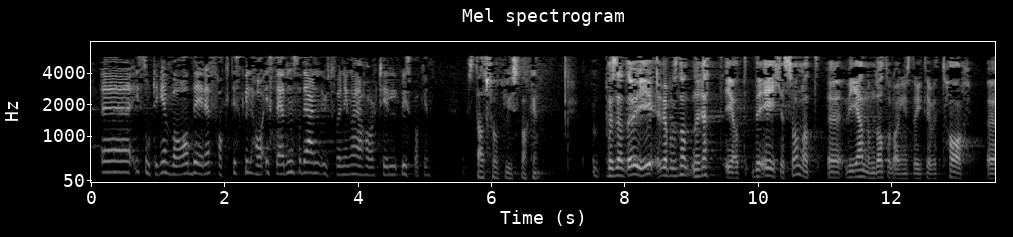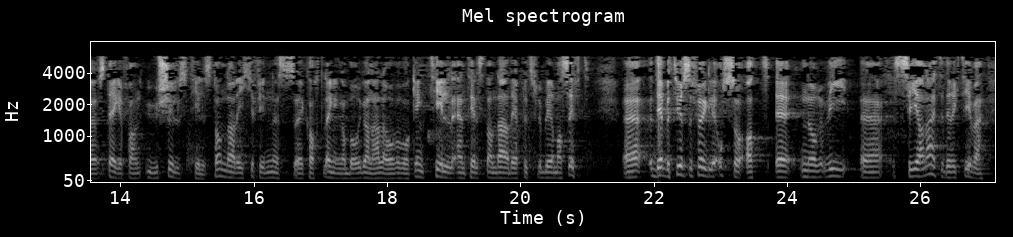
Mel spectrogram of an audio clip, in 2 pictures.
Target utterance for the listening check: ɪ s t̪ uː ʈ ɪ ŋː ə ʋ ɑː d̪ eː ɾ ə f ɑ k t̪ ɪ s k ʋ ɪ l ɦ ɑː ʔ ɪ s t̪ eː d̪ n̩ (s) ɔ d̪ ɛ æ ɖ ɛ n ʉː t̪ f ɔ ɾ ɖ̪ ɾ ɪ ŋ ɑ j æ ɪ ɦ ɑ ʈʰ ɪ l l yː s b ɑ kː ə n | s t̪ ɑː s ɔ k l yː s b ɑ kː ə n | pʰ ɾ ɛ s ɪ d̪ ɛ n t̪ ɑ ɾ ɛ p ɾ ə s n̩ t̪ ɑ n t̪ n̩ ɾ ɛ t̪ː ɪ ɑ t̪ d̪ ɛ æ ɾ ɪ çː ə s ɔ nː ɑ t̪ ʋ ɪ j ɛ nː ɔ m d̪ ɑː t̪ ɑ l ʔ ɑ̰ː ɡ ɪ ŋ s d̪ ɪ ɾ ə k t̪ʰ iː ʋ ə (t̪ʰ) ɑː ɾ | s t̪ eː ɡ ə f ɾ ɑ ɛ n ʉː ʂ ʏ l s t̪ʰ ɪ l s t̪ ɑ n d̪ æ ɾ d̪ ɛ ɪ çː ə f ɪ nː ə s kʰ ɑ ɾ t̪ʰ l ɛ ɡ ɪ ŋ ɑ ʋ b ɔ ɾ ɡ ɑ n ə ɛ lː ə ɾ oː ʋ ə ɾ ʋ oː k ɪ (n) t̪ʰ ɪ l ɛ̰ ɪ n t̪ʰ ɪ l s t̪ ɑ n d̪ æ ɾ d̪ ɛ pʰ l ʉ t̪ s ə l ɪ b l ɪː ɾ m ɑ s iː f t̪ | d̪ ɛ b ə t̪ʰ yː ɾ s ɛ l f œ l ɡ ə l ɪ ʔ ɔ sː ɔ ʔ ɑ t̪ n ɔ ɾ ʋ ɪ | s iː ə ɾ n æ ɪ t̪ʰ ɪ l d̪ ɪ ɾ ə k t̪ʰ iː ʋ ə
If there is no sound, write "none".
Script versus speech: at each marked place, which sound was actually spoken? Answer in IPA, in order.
s, t̪ʰ, ŋ

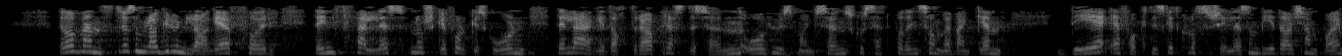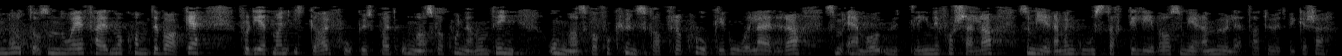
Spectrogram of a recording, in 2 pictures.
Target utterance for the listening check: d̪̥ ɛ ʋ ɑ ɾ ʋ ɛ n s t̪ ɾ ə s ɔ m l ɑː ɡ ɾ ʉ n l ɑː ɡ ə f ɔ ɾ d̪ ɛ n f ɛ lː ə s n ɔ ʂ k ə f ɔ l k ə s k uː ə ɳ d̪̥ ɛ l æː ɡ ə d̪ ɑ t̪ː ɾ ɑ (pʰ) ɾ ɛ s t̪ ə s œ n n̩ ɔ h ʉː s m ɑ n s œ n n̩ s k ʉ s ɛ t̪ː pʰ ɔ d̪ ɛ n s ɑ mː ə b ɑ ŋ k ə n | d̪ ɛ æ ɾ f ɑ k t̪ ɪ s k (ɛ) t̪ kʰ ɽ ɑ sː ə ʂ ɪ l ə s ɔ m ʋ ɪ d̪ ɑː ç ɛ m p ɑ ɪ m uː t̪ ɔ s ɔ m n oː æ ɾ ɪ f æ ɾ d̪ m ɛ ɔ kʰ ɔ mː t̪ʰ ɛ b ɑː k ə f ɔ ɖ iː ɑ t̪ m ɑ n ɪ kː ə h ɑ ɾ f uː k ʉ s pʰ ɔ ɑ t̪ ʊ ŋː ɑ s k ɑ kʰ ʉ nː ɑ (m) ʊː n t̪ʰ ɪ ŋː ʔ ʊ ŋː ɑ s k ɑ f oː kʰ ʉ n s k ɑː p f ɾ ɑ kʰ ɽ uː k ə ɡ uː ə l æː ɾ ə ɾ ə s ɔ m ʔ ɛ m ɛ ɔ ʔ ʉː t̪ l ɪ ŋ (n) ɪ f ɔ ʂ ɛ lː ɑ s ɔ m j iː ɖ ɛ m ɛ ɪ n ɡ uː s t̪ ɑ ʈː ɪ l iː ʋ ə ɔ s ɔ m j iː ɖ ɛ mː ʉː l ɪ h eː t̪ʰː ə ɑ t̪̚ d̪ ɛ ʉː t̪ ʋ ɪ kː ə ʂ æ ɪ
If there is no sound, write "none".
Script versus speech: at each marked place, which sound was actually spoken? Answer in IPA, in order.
pʰ, ɛ, n, n

